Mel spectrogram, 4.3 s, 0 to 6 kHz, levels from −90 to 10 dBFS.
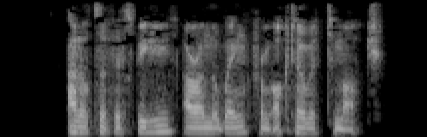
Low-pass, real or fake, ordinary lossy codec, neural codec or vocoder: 5.4 kHz; real; MP3, 24 kbps; none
